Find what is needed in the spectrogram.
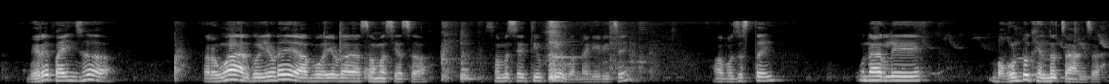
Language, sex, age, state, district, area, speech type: Nepali, male, 45-60, West Bengal, Darjeeling, rural, spontaneous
